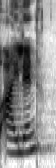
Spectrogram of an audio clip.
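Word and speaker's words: island: अगला कहता है 9th point, the group of आइलैंड, S silent है यहाँ पे, ग्रुप ऑफ आइलैंड के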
